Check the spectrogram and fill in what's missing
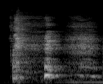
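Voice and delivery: sudden high burst of laughter. Real, not acted. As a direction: laugh at yourself. Laughs at her own story.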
